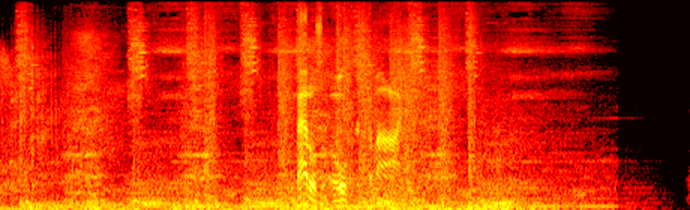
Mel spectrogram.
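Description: Swords clash and magic spells crackle in a fast game battle.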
